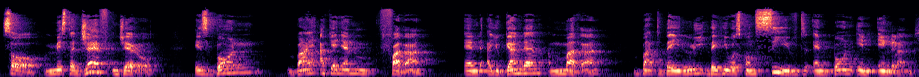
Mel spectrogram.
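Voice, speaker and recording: A man's voice: medium pitch, lively intonation, slow pace, roomy sound. A male interview host who enthusiastically repeats his guest's answers back to him.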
